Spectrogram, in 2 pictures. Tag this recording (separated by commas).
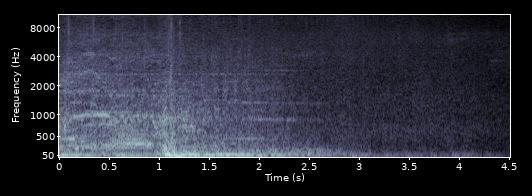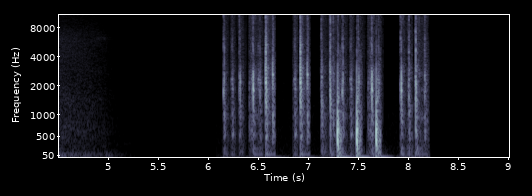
outside, rural or natural, Music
